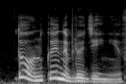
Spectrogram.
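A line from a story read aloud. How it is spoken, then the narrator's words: Snorting. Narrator (Russian): фыркнула я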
